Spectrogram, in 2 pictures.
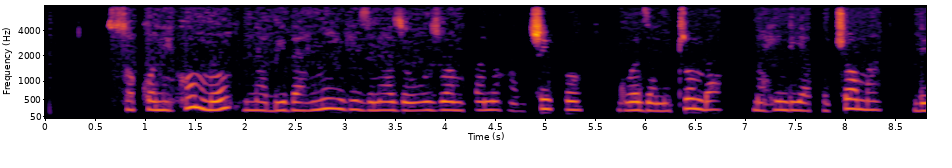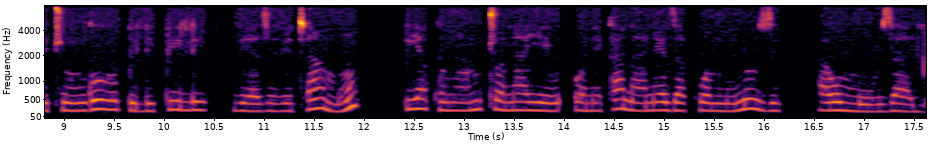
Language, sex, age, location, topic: Swahili, female, 18-24, Nakuru, finance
